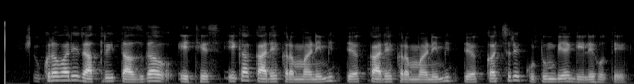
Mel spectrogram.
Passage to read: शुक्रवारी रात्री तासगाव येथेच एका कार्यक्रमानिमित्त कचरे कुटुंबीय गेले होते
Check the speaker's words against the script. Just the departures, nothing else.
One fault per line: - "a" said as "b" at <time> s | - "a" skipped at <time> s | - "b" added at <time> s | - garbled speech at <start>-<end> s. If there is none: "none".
- "कार्यक्रमानिमित्त" added at 3.7 s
